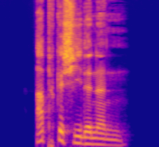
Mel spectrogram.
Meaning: inflection of abgeschieden: 1. strong genitive masculine/neuter singular 2. weak/mixed genitive/dative all-gender singular 3. strong/weak/mixed accusative masculine singular 4. strong dative plural
- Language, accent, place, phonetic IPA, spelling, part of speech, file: German, Germany, Berlin, [ˈapɡəˌʃiːdənən], abgeschiedenen, adjective, De-abgeschiedenen.ogg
